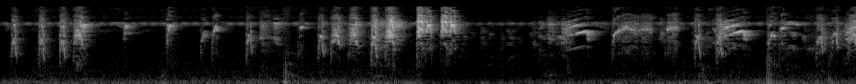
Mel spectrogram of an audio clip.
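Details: Sooty-headed bulbul (sogok ontong) lure song used to provoke other birds into replying. Bursts of sharp high chirps and short slurred notes are broken by brief gaps, with a steady thin high tone underneath.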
